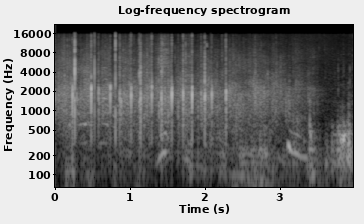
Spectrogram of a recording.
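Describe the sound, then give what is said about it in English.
At a fight press conference, a small group gives light applause to a woman being introduced, individual sharp claps picking out through the first half and thinning out after about two seconds, with murmured voices underneath and continuing afterward. “Let's give her a big clap.”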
